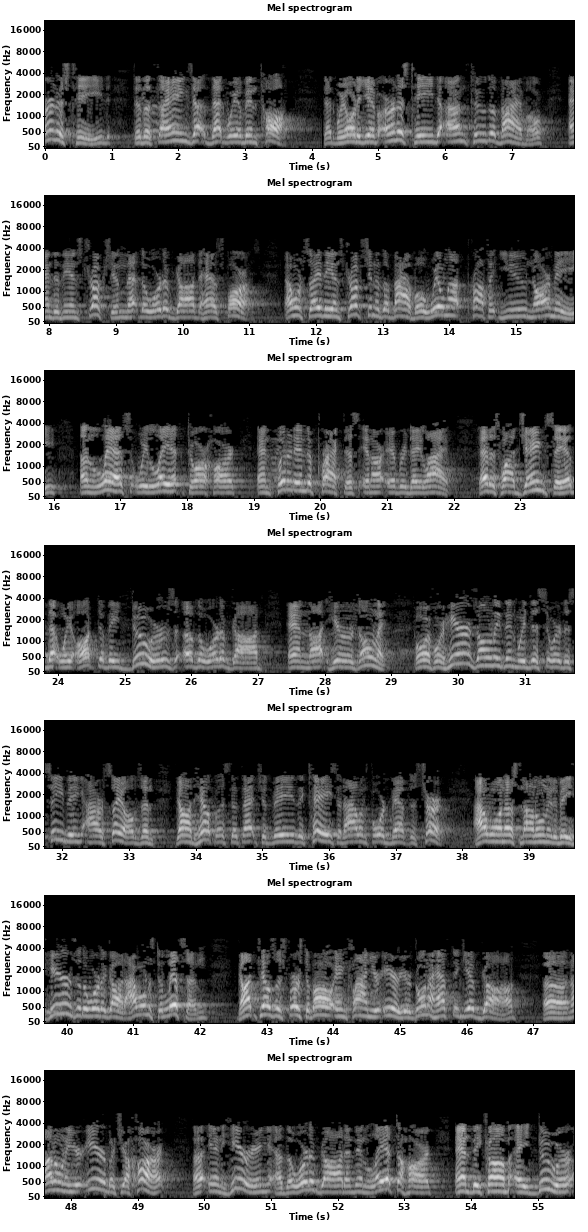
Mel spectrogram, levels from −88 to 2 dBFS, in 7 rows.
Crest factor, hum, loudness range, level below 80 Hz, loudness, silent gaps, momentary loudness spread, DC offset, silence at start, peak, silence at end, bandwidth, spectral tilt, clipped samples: 20 dB; none; 5 LU; -72 dBFS; -26 LUFS; none; 11 LU; under 0.1%; 0 s; -6 dBFS; 0 s; 5.8 kHz; -9 dB/octave; under 0.1%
